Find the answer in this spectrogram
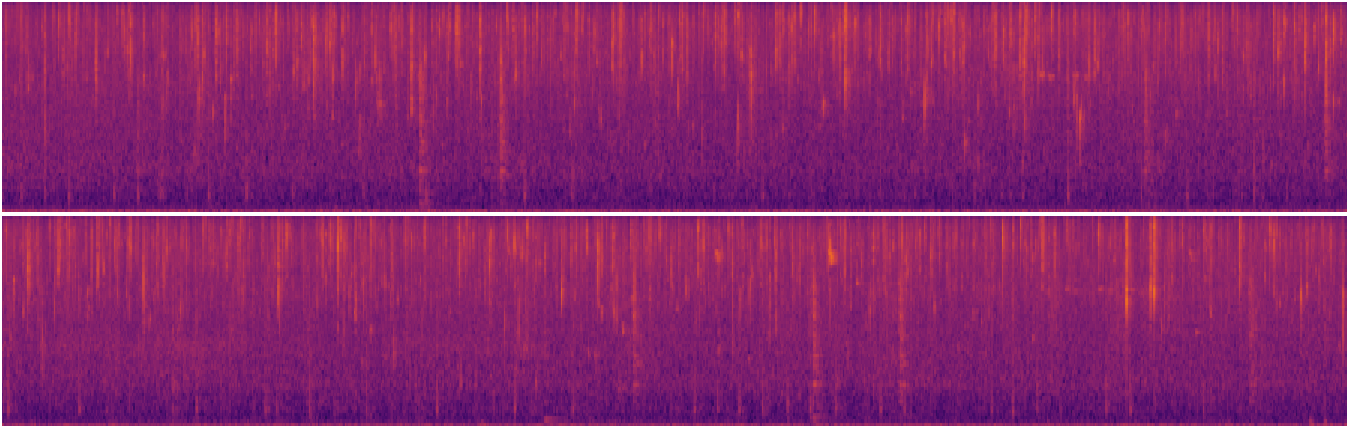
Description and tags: Regn droppande
Sound of dripping rain recorded in stereo.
